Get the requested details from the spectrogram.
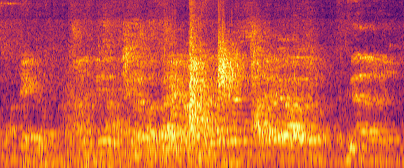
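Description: Billiard balls knock together and roll.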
